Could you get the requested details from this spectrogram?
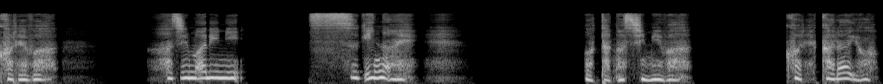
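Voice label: DEAD Japanese, Voice; GF Alarm; Dreamer buhuo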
